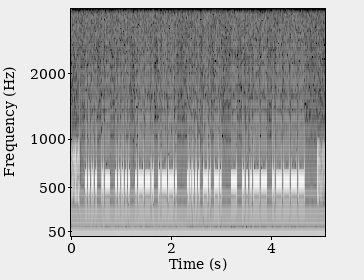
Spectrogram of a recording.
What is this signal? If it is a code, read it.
Morse code, heard as a keyed tone, about 36 wpm, 560 Hz. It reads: HA5PP 5NN T31
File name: CW / ha6oi 2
